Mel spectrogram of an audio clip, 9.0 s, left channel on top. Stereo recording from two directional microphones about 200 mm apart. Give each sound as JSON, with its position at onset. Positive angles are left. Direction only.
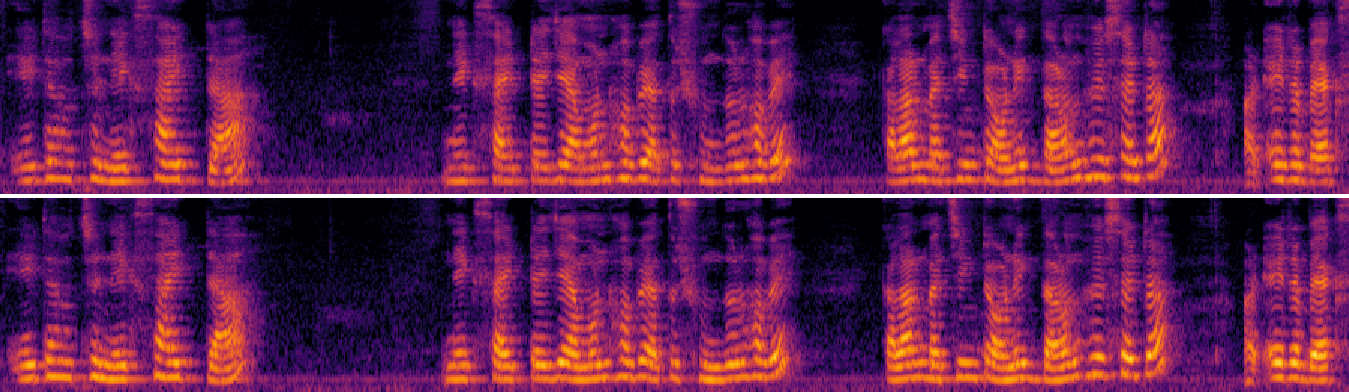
{"t": 0.7, "sound": "a woman's voice", "side_deg": -40}
{"t": 3.0, "sound": "a woman's voice", "side_deg": -35}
